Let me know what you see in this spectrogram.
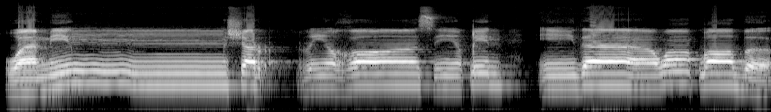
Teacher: Idza waqab, baknya di sini berharokat fathah, ada tanda waqaf berhenti, maka baknya di sini dimatikan, dibaca sukun.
